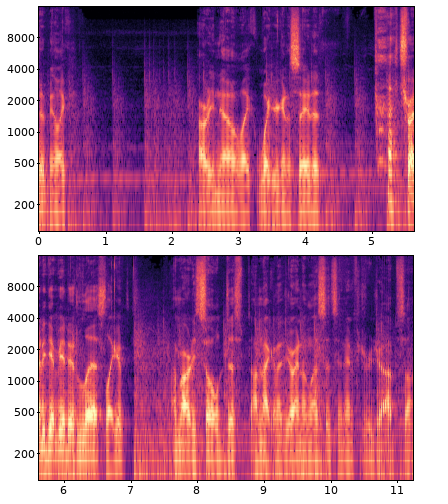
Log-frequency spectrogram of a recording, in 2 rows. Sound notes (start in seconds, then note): 5.0 laughs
